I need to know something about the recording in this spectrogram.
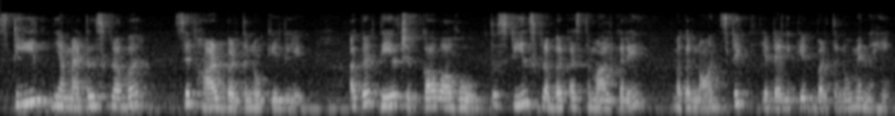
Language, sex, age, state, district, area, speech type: Urdu, female, 30-45, Delhi, South Delhi, urban, spontaneous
